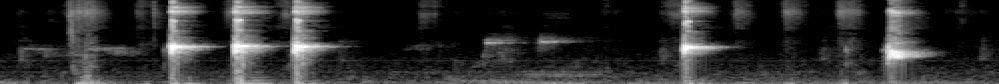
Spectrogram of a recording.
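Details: Female sooty-headed bulbul in breeding condition calling the male: three sharp, harsh chirps in quick succession, a quiet gap, then two more separate chirps, in a silent background.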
